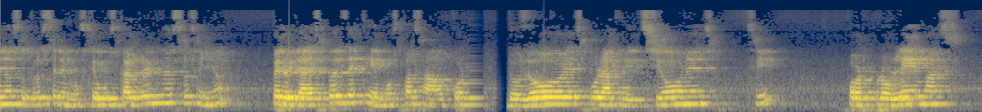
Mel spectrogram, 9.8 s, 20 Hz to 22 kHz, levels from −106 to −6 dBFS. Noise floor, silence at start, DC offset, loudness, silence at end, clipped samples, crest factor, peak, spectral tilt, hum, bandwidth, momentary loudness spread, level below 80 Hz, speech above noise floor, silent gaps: -47 dBFS; 0 s; under 0.1%; -17 LUFS; 0.25 s; under 0.1%; 16 dB; 0 dBFS; -5.5 dB/octave; none; 16 kHz; 15 LU; -48 dBFS; 31 dB; none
